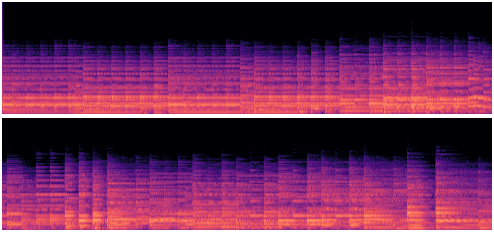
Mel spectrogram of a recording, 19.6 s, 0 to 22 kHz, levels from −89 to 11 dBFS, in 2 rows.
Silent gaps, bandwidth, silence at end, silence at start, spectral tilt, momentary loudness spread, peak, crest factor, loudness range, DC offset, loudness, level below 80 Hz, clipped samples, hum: none; 5 kHz; 0 s; 0 s; -10 dB/octave; 5 LU; 0 dBFS; 16 dB; 2 LU; under 0.1%; -18 LUFS; -38 dBFS; under 0.1%; none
